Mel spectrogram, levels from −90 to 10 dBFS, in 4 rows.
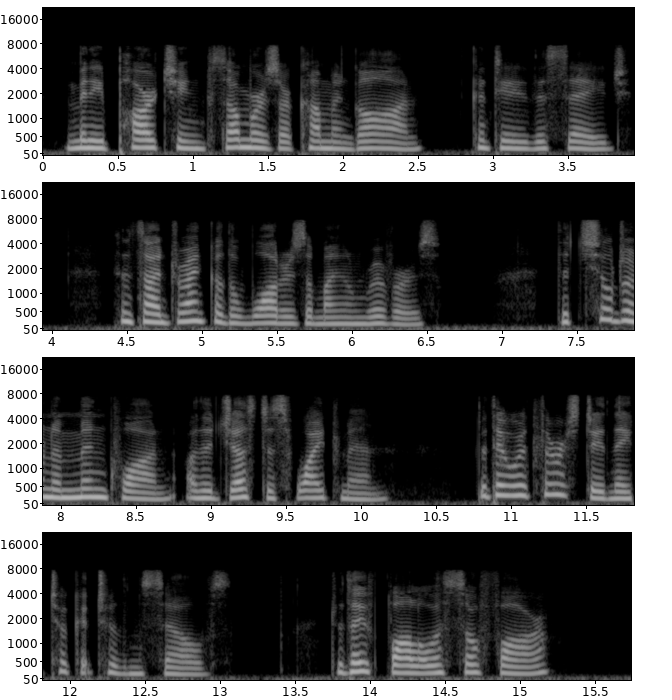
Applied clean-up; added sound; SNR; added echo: neural diffusion model UNIVERSE++.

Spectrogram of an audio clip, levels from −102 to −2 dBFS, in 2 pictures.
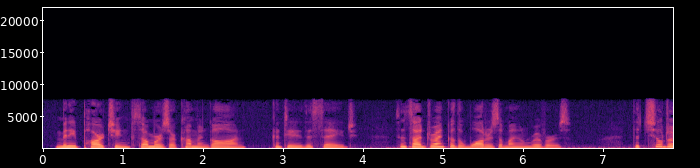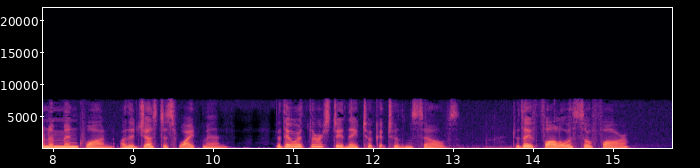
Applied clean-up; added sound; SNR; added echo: neural mask model Resemble Enhance denoiser.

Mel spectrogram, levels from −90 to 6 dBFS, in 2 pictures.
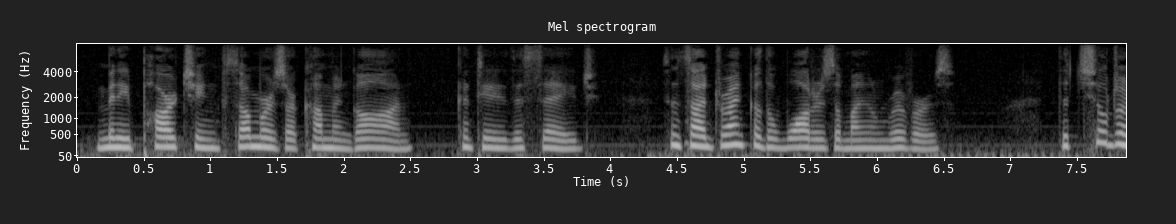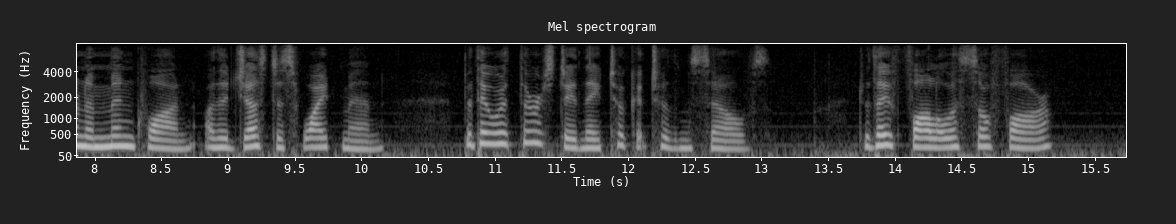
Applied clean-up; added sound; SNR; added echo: none; none; none; none.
